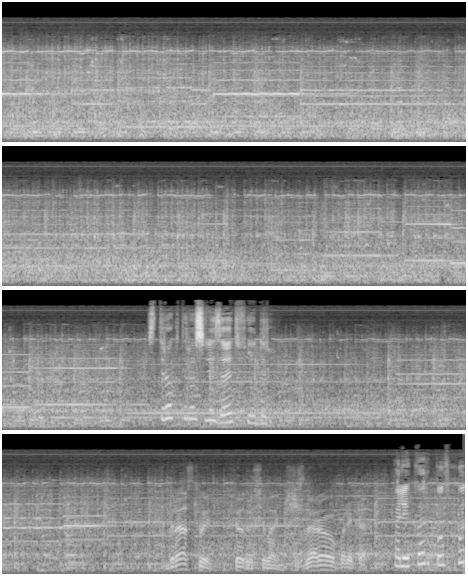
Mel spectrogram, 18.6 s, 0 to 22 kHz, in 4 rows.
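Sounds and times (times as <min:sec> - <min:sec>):
winch hauling a machine tool along rails into a workshop: 0:00.0 - 0:18.5
speech: 0:10.9 - 0:12.2, 0:15.6 - 0:18.5.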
